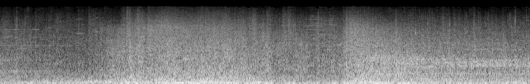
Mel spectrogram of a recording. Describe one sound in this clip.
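A loud blast rumbles and roars.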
